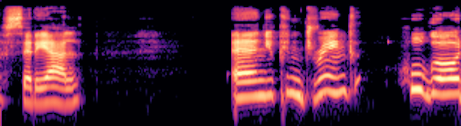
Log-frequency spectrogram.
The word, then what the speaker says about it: cereal: You can also eat el cereal, which looks exactly the same in English as cereal, but in Spanish it's pronounced el cereal.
